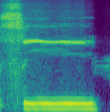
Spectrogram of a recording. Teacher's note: اور سین جو ہے یہ سیٹی کی آواز نکلنی چاہیے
